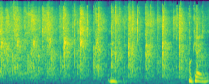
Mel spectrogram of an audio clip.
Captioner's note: applause; cheering/Applause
